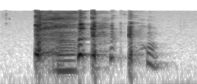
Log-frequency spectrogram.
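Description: coughing

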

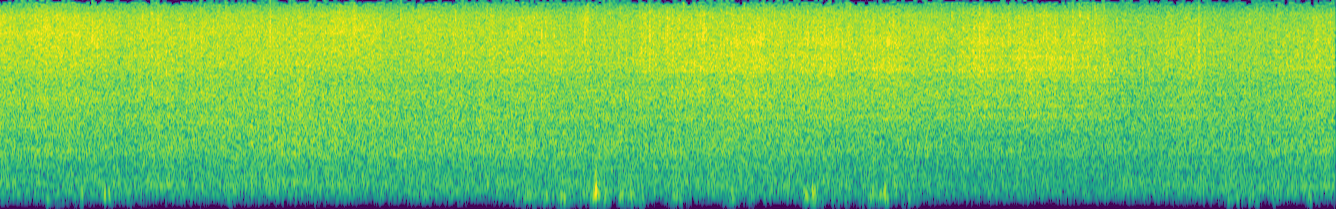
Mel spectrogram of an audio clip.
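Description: rain falling outside

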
